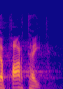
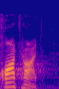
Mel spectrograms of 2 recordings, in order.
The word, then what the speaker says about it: apartheid: It's actually apartheid, which is actually an Afrikaans word. It's not even an English word. You're not even pronouncing it correctly. Hello. Oh, you got apartheid.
